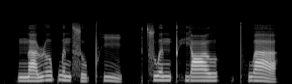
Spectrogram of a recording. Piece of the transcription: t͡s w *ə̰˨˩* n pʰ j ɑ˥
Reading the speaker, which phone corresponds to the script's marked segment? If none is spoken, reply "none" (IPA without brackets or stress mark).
ə˥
